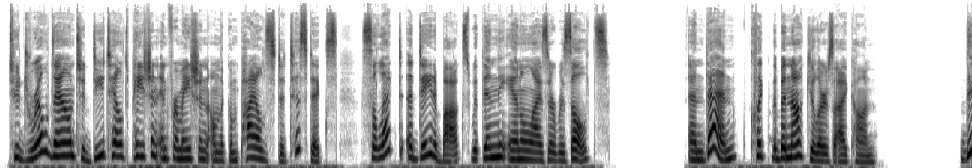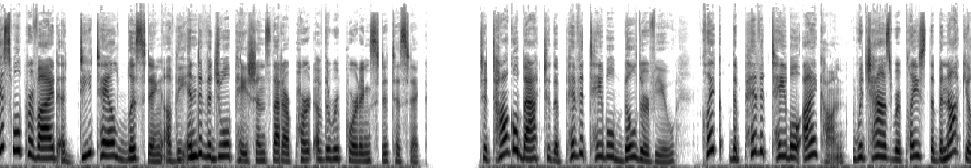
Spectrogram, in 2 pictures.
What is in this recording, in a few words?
Follow Along Explainers Voice Sample; English (North American)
